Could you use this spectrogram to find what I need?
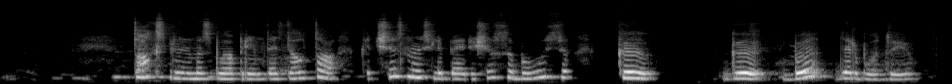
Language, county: Lithuanian, Klaipėda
